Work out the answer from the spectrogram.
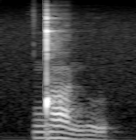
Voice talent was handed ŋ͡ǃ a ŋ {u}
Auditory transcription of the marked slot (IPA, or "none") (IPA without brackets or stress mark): ʊ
